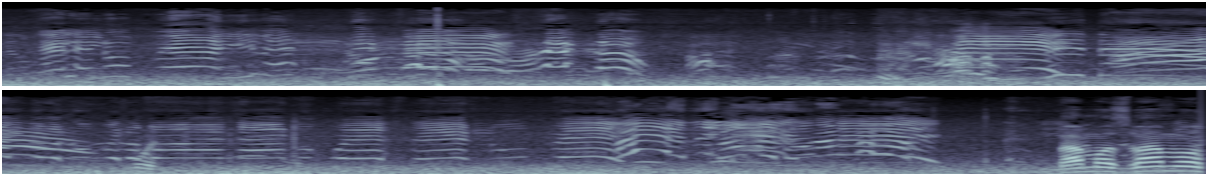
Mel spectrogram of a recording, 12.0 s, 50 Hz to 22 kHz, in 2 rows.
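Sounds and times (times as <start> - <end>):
women calling out and cheering: 0.0 - 10.9
wind rumble on microphone: 0.0 - 12.0.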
